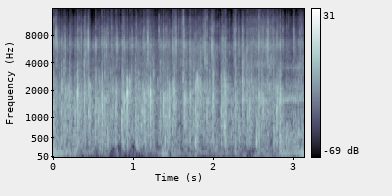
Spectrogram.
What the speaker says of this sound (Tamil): ஜூனியர் ரெட் கிராஸ் ஜூனியர்களுக்கு கரகோஷம் எழுப்பி பாராட்டுக்களை தெரிவிப்போம்.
